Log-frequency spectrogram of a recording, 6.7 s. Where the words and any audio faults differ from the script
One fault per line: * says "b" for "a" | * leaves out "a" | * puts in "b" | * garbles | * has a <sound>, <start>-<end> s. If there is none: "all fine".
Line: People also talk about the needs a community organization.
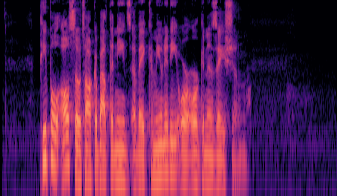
* puts in "of"
* puts in "or"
